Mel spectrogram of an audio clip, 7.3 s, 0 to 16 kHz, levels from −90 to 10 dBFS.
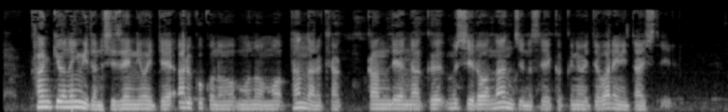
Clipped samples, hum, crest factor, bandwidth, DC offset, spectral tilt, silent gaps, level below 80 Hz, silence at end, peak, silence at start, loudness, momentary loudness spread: under 0.1%; none; 20 dB; 11.5 kHz; under 0.1%; -6.5 dB/octave; none; -50 dBFS; 0.55 s; -2 dBFS; 0.3 s; -22 LUFS; 11 LU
